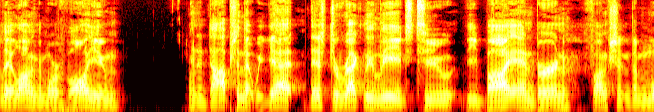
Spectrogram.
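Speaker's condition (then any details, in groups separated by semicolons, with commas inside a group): No condition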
